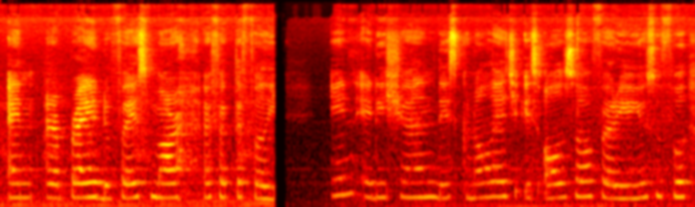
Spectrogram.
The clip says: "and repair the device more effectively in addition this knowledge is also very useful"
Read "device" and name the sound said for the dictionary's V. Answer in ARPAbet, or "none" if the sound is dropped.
F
